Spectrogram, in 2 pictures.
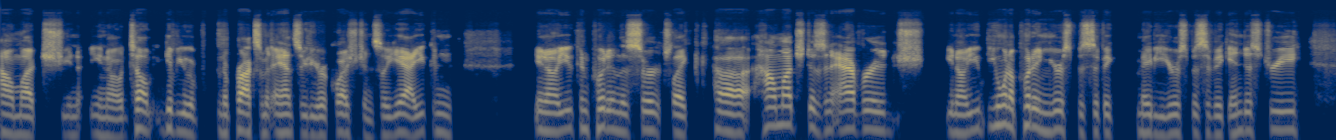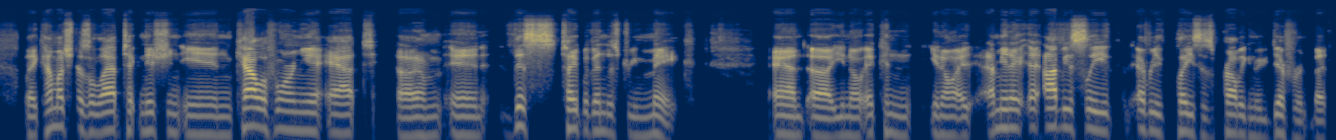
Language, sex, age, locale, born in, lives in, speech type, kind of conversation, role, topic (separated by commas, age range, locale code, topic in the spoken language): English, male, 30-34, en-US, United States, United States, conversation, advice, advisor, How do I adjust to my new role and build confidence after an unexpected promotion?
